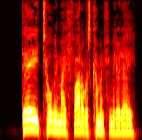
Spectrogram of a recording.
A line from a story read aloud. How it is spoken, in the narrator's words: he mumbled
